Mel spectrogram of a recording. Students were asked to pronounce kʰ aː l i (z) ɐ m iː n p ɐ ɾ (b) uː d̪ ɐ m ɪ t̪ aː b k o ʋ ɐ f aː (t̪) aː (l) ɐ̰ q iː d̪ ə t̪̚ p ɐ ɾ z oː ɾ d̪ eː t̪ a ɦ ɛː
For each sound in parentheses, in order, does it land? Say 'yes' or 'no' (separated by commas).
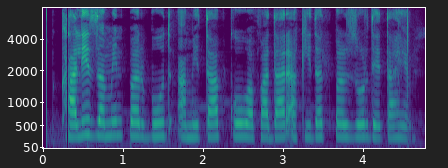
yes, yes, no, no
